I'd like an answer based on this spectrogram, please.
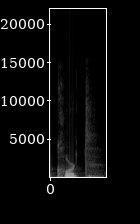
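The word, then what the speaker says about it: kort: K O R T. Oh, court. K. Okay. Yeah, like court like but court.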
